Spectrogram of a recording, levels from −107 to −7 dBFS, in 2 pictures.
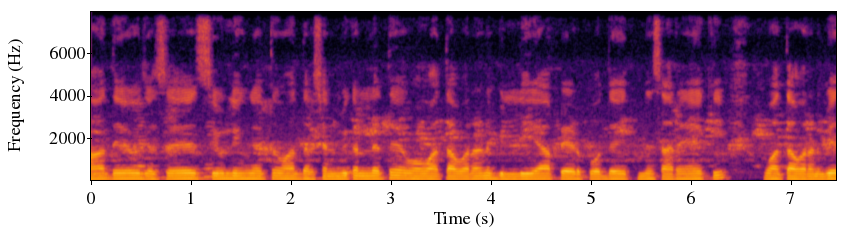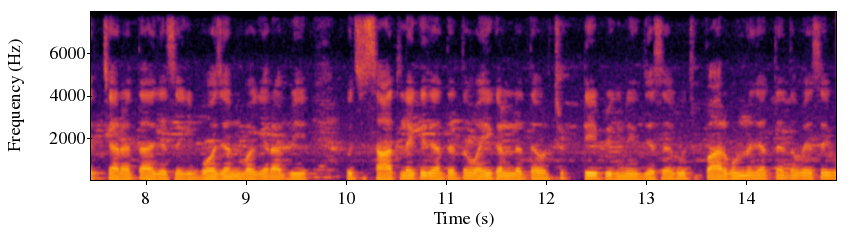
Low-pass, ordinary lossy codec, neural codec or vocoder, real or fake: none; none; none; real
